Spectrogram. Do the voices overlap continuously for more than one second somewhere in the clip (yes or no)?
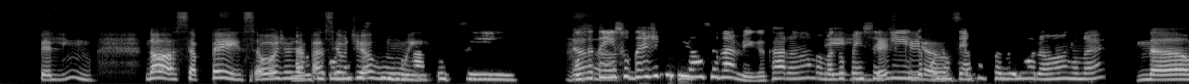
yes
